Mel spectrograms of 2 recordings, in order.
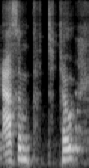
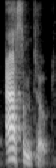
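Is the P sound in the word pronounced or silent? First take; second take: pronounced; silent. First: The P sound is clearly pronounced. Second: The P sound is left silent. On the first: The speaker calls it wrong. "Don't say asymptote. It just you'll sound like you have a stutter" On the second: The speaker calls it right. "You pronounce it asymptote"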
